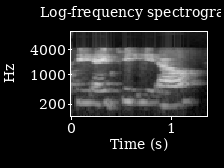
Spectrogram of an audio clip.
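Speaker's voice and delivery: P A T E L said as separate letters; spelling it out. Shown as a demonstration. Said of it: "his last name is Patel".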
